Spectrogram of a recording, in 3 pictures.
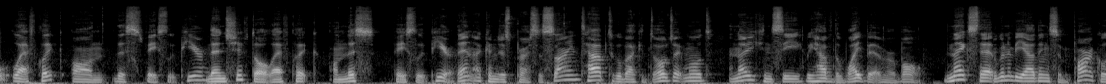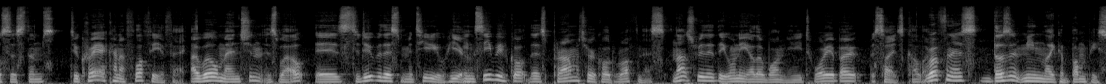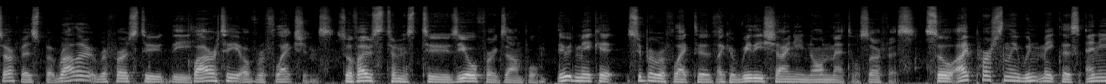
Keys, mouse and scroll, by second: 1.2 alt+click, 3.7 alt+shift+click, 5.7 click, 6.2 Tab, 7.3-8.1 scroll down 7, 8.1 click, 12.0-12.9 scroll down 6, 12.9-14.3 drag, 14.3-15.9 scroll up 6, 15.9-19.0 scroll up 6, 25.5 ctrl+z.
